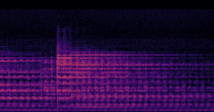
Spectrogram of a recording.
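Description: Background music: sustained chords that slowly fade, with a new chord striking about a second in.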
